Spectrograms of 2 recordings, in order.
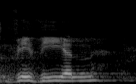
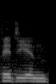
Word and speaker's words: Vidyan: So apparently it's Vidyan, not Vidyan, but since I've been getting it wrong this long, what can one do?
